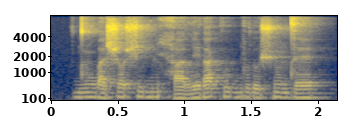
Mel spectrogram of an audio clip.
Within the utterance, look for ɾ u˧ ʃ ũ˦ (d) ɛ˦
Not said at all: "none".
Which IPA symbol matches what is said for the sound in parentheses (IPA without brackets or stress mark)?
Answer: d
